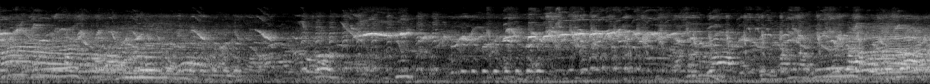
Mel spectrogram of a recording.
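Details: Several greater green leafbirds (Chloropsis sonnerati) singing at once at a songbird practice contest, a dense, continuous stream of bright, high chirps and whistled trills, with crowd chatter underneath.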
